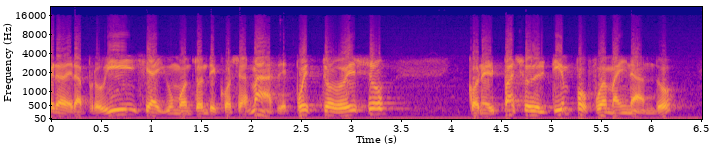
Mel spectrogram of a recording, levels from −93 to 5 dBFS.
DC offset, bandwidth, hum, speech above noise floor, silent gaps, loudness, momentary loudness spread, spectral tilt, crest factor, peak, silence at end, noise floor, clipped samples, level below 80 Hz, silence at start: under 0.1%; 16 kHz; none; 24 dB; none; -16 LUFS; 5 LU; -4 dB/octave; 10 dB; -6 dBFS; 0.2 s; -40 dBFS; under 0.1%; -44 dBFS; 0 s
